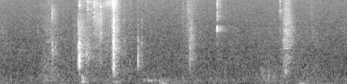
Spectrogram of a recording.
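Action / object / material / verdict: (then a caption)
scrape / solid bar of soap scored with a blade tip / soap / none. A solid white, palm-sized bar of soap is held in one hand and scored with the pointed tip of small scissors or a blade, scratching lines into its surface. Seven quiet, dry scrapes with bright, hissy edges are heard at uneven intervals, each dying away almost at once.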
